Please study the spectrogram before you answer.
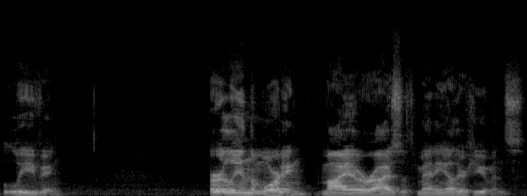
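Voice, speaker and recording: A man reads a children's book aloud at an easy, unhurried pace. His voice sits low and plain, with no performance flourishes. Now and then he stops and rereads a line he stumbled on. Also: fairly bright tone. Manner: unhurried, plain reading, stops to redo slips. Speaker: guest reader.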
